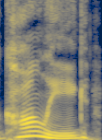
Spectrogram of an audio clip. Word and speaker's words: colleague: For colleague, remember that your colleague is at college. Same start.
